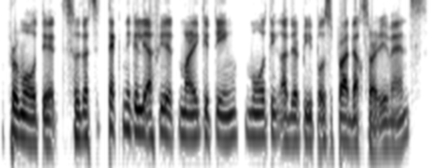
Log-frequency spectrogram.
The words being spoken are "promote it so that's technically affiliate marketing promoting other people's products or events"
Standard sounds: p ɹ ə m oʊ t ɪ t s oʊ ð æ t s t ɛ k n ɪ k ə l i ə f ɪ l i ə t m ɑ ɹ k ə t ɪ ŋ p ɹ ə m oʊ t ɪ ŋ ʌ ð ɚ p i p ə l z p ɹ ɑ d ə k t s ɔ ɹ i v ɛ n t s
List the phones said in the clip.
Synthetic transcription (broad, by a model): p ɹ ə m oʊ t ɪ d s oʊ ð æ t s t ɛ k n ɪ k ə l i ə f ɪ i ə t m ɑ ɹ k ə t ɪ ŋ p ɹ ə m oʊ t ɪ ŋ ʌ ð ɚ p i p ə l s p ɹ ɑ d ə k t s ɔ ɹ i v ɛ n t s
